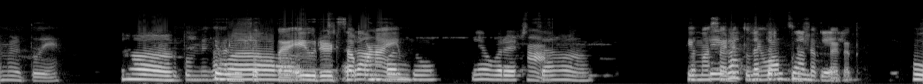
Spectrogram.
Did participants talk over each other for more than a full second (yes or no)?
yes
